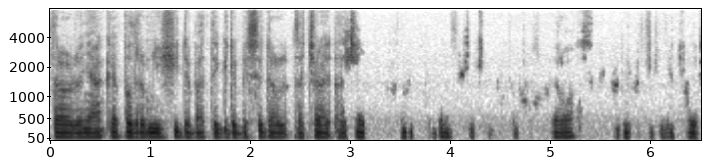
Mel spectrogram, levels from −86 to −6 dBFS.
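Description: From 2.93 to 3.09 s, a scrappy second voice sits about 15 dB under the speech. It returns in brief fragments at 4.08 to 4.13 s, again near 15 dB down, and at 4.92 to 4.96 s, fainter at roughly 30 dB below. This is the other side's voice leaking through. The far end was likely playing on a loudspeaker and reaching the microphone, and the echo canceller left these remnants of it in the signal.

From 2.95 s to the end, the speech itself sags and breaks up. It loses level and high-end detail in patches, dipping by as much as around 25 dB at its lowest. This is speech suppressed in double talk. With both sides likely talking at once, the canceller could not tell the local talker from the loudspeaker echo and turned everything down together. The local voice thins out and cuts in and out while the leaked fragments come through over the same stretch.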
